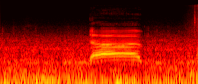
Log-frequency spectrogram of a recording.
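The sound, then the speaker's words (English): Steady low-pitched rumble of road noise inside a moving car, continuous throughout, with a brief tonal hum rising above it for about half a second midway. “I'm recording in my car. I'm literally on my way to somewhere that I have time to record a podcast.”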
